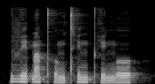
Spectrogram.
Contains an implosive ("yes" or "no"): yes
